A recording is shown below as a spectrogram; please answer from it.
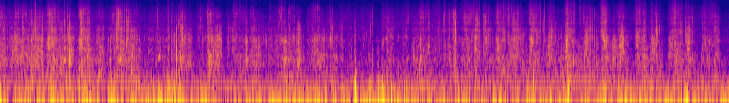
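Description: Fingertips and nails scratch the back pocket of dark blue denim jeans held upright. The result is a steady stream of dense, dry scratching and crinkling, with brief sharper scrapes, over a constant low rumble.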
